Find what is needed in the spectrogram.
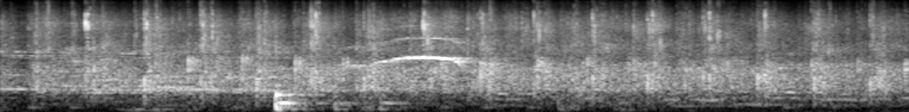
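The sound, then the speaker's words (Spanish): An audience applauds Chilean folk improvising singers at a national improvised-verse tournament. The clapping is steady, dense and continuous, and stays at an even level throughout. “vamos a partir con un aplauso para los payadores y payadoras chilenas.”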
